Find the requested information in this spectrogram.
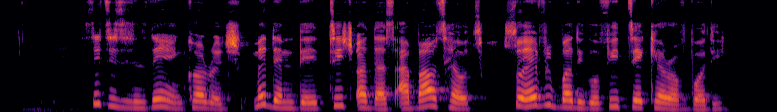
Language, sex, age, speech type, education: Nigerian Pidgin, female, 15-29, spontaneous, tertiary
